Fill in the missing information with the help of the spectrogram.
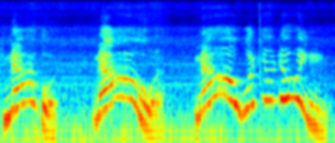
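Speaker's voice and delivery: very high-pitched wailing protest; panicked cry. Retold or imitated. Boy seeing the tree set on fire, high panicked cries. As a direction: squeal each no in mock panic.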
